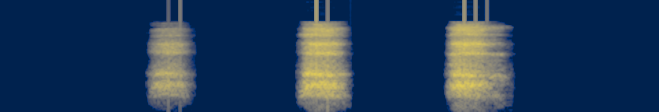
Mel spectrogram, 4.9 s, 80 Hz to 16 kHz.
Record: {"exhalation_length": "4.9 s", "exhalation_amplitude": 26765, "exhalation_signal_mean_std_ratio": 0.3, "survey_phase": "beta (2021-08-13 to 2022-03-07)", "age": "45-64", "gender": "Male", "wearing_mask": "No", "symptom_cough_any": true, "symptom_runny_or_blocked_nose": true, "symptom_sore_throat": true, "smoker_status": "Never smoked", "respiratory_condition_asthma": false, "respiratory_condition_other": false, "recruitment_source": "REACT", "submission_delay": "1 day", "covid_test_result": "Negative", "covid_test_method": "RT-qPCR"}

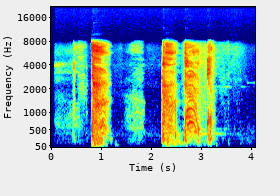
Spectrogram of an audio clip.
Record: {"three_cough_length": "4.1 s", "three_cough_amplitude": 27911, "three_cough_signal_mean_std_ratio": 0.4, "survey_phase": "beta (2021-08-13 to 2022-03-07)", "age": "18-44", "gender": "Female", "wearing_mask": "No", "symptom_shortness_of_breath": true, "symptom_sore_throat": true, "symptom_headache": true, "symptom_change_to_sense_of_smell_or_taste": true, "symptom_onset": "8 days", "smoker_status": "Current smoker (1 to 10 cigarettes per day)", "respiratory_condition_asthma": true, "respiratory_condition_other": false, "recruitment_source": "REACT", "submission_delay": "0 days", "covid_test_result": "Negative", "covid_test_method": "RT-qPCR"}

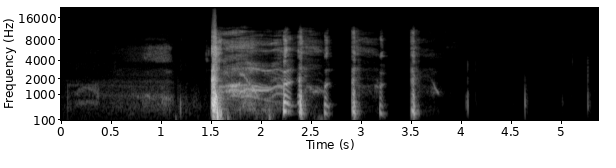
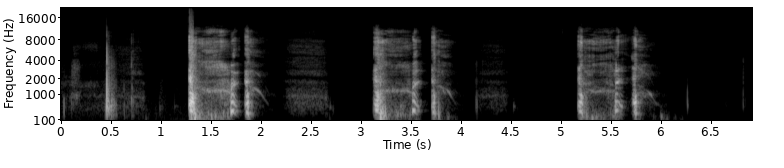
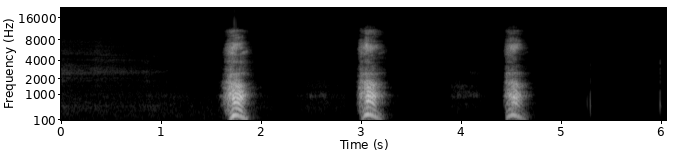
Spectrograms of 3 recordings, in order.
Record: {"cough_length": "5.4 s", "cough_amplitude": 32768, "cough_signal_mean_std_ratio": 0.2, "three_cough_length": "6.9 s", "three_cough_amplitude": 32768, "three_cough_signal_mean_std_ratio": 0.21, "exhalation_length": "6.1 s", "exhalation_amplitude": 31041, "exhalation_signal_mean_std_ratio": 0.2, "survey_phase": "beta (2021-08-13 to 2022-03-07)", "age": "18-44", "gender": "Male", "wearing_mask": "No", "symptom_new_continuous_cough": true, "symptom_runny_or_blocked_nose": true, "symptom_fever_high_temperature": true, "symptom_change_to_sense_of_smell_or_taste": true, "symptom_onset": "2 days", "smoker_status": "Never smoked", "respiratory_condition_asthma": false, "respiratory_condition_other": false, "recruitment_source": "Test and Trace", "submission_delay": "2 days", "covid_test_result": "Positive", "covid_test_method": "RT-qPCR", "covid_ct_value": 23.1, "covid_ct_gene": "ORF1ab gene", "covid_ct_mean": 23.6, "covid_viral_load": "18000 copies/ml", "covid_viral_load_category": "Low viral load (10K-1M copies/ml)"}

